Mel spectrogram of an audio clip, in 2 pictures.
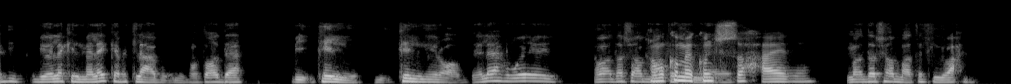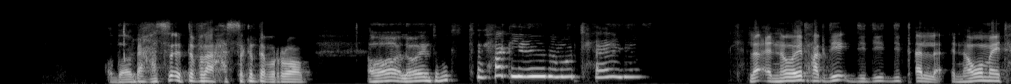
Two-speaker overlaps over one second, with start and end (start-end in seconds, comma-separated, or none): none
